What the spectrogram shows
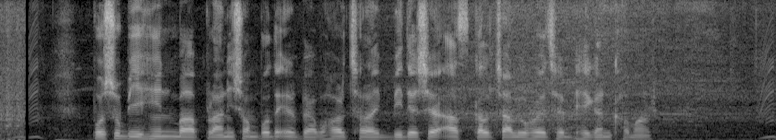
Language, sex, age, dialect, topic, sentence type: Bengali, male, 25-30, Northern/Varendri, agriculture, statement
